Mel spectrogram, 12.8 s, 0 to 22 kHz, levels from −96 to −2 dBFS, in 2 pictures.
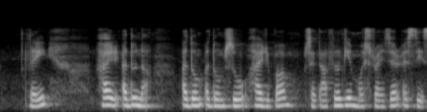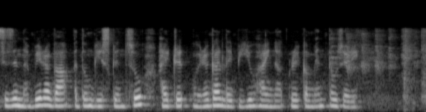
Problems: background sounds at intervals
